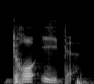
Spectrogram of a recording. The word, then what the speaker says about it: droïde: It's an I that is explicitly pronounced I, regardless of the vowel that is attached to it. Unlike OI becomes wa. Here, I tréma remains I, droïde.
